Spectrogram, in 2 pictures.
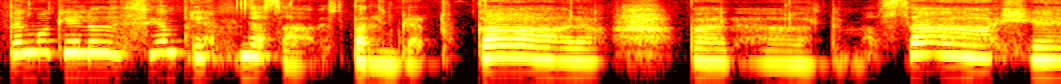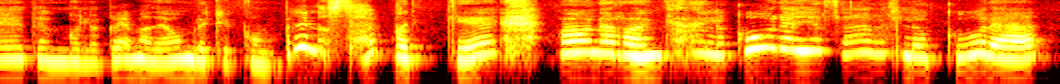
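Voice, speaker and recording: A young woman playing a coy, jealous best friend in a soft, whispery ASMR personal attention roleplay. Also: animated, heavily acted. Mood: caring, soothing. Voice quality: soft, whispery, high-pitched. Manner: slow, coy, murmuring. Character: jealous female best friend secretly in love, teasing, caring.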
